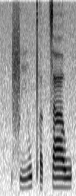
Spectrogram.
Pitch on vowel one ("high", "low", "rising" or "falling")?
rising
